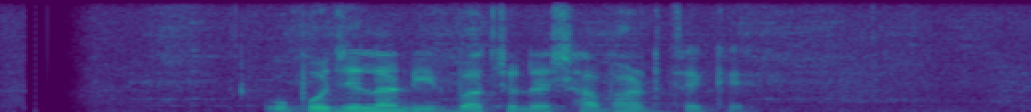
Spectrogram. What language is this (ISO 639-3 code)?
ben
